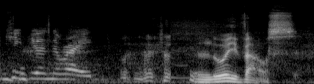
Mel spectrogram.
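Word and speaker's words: Laufás: you in the rain Louis V is how it's pronounced and it Loosely translate Leaf Hill Louis V I'm still not sure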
